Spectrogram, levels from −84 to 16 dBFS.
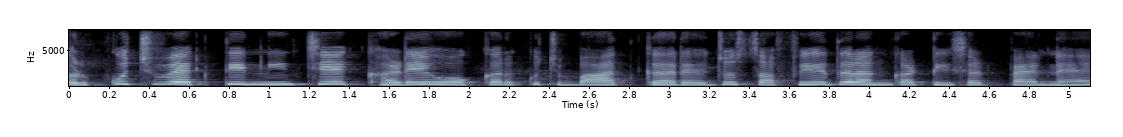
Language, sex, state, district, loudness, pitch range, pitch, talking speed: Hindi, female, Chhattisgarh, Raipur, -18 LUFS, 270-310 Hz, 295 Hz, 225 wpm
